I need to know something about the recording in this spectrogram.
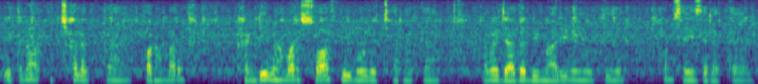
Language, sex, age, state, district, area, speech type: Hindi, male, 18-30, Uttar Pradesh, Sonbhadra, rural, spontaneous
